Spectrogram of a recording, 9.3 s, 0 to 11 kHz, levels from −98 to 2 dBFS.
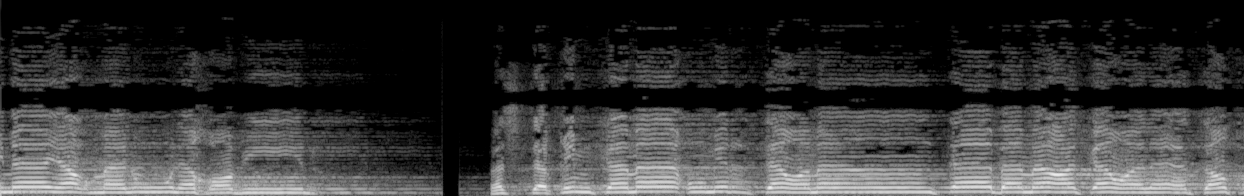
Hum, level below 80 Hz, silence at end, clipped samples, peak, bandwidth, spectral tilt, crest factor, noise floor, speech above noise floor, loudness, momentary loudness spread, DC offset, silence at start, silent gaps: none; -56 dBFS; 0 s; under 0.1%; -2 dBFS; 7.2 kHz; -7.5 dB/octave; 14 dB; -43 dBFS; 27 dB; -16 LUFS; 8 LU; under 0.1%; 0 s; 3.34-3.41 s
